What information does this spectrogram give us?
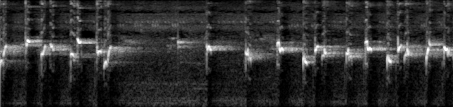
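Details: Yellow-vented bulbul in a long fighting song meant to provoke other bulbuls into singing; rapid run of bright whistled notes around a steady pitch, each note with a sharp attack, broken by a short pause in the middle.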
